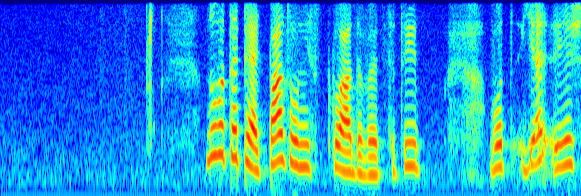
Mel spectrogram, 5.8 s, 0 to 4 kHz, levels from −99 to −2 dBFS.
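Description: Speech carried over a narrowband call path shows no technical faults, with the usual coding noise of a G.711-style codec and nothing above about 4 kHz, which is normal for this kind of call audio.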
